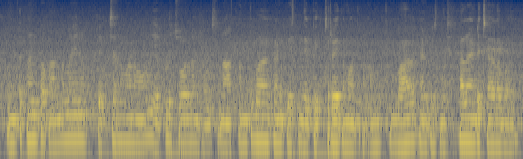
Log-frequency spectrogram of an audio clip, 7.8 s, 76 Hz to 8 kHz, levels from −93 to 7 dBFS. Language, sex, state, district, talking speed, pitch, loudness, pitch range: Telugu, male, Andhra Pradesh, Chittoor, 160 wpm, 120 Hz, -18 LUFS, 115-130 Hz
